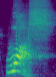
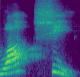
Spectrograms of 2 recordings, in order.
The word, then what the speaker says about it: wash: So we say wash instead of saying wa-she. See? 2 syllables. It's only one.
